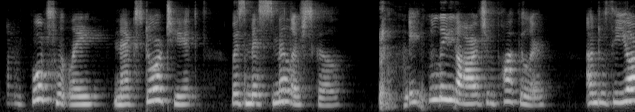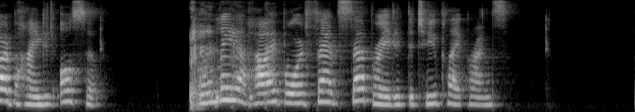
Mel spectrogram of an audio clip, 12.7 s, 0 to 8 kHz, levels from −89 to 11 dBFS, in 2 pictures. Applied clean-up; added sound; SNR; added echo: neural mask model DeepFilterNet 3.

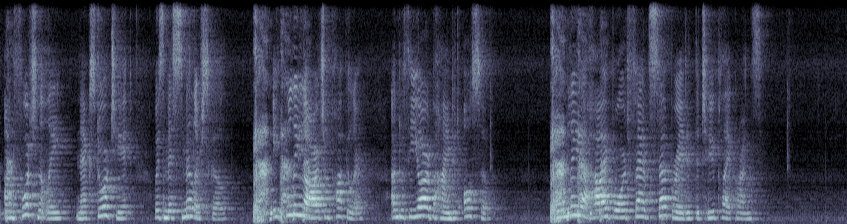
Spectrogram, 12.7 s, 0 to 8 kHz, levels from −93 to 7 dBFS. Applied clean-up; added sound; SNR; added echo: none; Cough; 9 dB; reverberation time 0.7 s.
